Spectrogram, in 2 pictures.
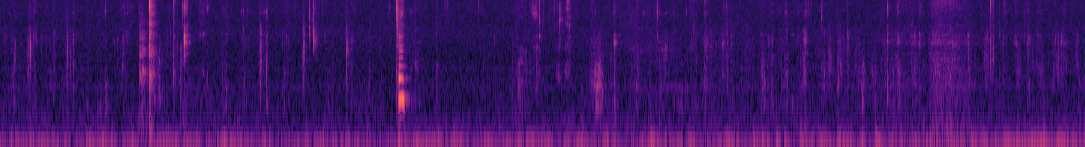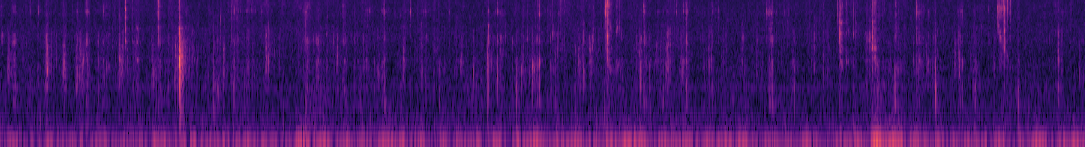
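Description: Close-miked chewing of white-fish nigiri sushi: soft, wet mouth sounds of raw fish and vinegared rice, full of small clicks, with a few sharper clicks now and then.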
